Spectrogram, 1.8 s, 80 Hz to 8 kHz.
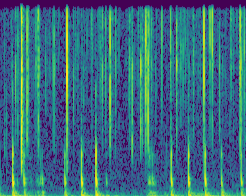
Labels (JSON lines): {"label": "biophony, knock", "recorder": "SoundTrap 300"}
